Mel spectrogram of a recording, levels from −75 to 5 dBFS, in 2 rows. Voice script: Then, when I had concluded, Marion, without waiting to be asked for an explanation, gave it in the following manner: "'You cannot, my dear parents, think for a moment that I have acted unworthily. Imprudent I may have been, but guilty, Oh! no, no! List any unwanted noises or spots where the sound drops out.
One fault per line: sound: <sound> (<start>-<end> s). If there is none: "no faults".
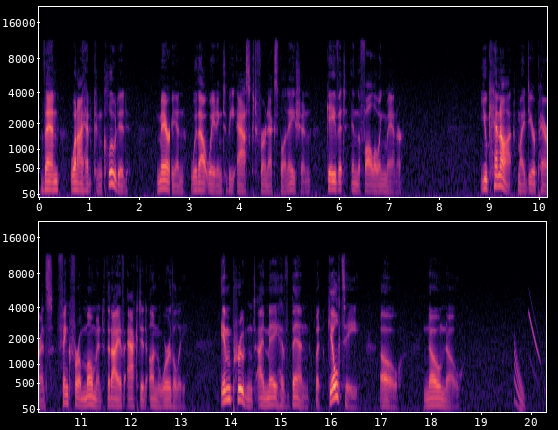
sound: dropout (2.6-2.6 s)
sound: chirp (19.7-20.2 s)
